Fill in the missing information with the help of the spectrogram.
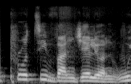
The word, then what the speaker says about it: protevangelium: There is something theologians call protevangelion, which is spelled P-R-O-T-E-V-A-N-G-E-L-I-U-M. Protevangelion.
